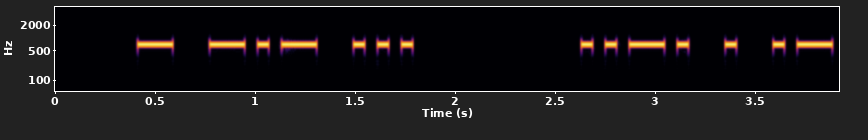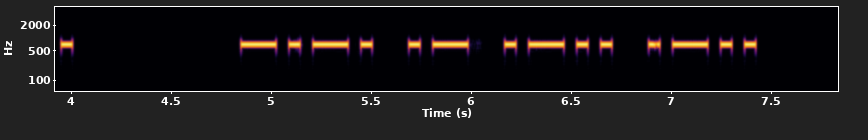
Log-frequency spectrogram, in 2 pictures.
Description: Morse code, heard as a keyed tone, about 20 wpm, 700 Hz. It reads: TKS FER CALL
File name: UK MASTER QSOs TRAINING/20WPM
